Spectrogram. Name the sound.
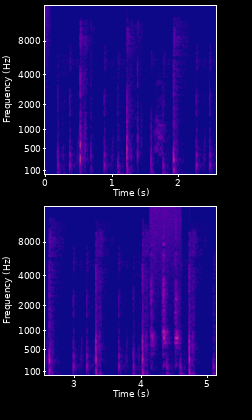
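chicken clucking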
